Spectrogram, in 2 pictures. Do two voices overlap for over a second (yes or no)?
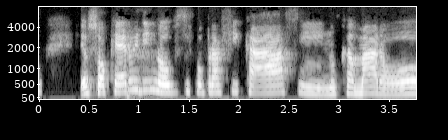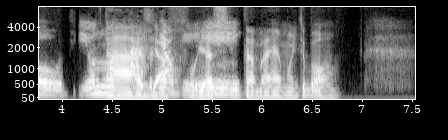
yes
